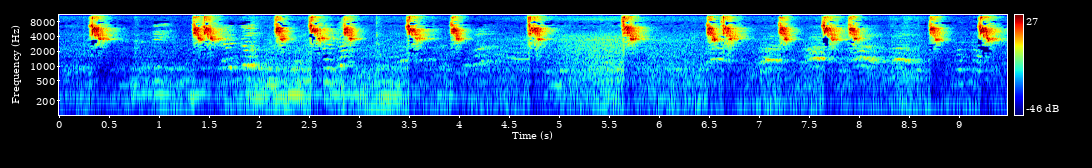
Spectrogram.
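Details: Lure recording of a house sparrow chick: about twenty high, shrill chirps in irregular bursts and clusters, over a low rumbling background.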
